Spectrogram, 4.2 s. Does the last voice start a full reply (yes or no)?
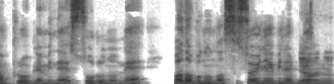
no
